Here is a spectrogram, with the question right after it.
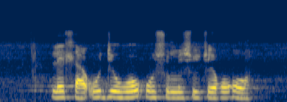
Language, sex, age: Northern Sotho, female, 23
